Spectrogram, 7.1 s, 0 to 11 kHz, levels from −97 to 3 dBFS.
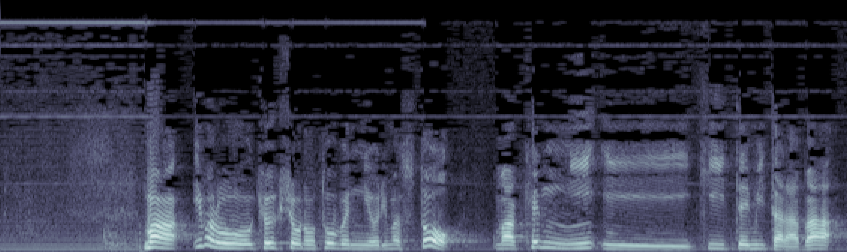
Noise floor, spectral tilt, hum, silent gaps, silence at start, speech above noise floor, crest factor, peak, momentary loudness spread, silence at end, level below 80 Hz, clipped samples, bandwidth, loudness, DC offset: -42 dBFS; -5.5 dB/octave; none; none; 0 s; 23 dB; 20 dB; 0 dBFS; 20 LU; 0.05 s; -64 dBFS; under 0.1%; 10.5 kHz; -20 LUFS; under 0.1%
